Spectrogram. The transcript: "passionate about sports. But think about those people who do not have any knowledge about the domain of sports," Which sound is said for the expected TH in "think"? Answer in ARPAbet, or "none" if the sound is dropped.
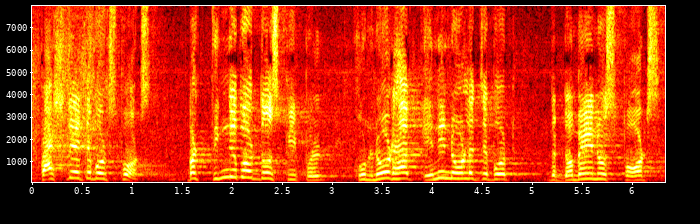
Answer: T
